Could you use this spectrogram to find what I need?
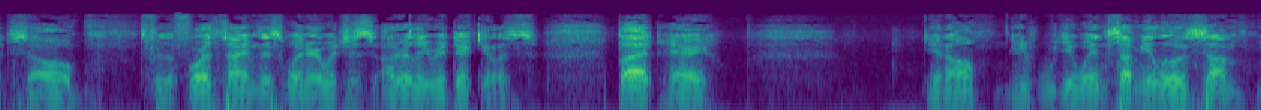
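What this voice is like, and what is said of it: Voice sounds a little off, unwell. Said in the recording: “my voice sounds a little funny, because once again, I'm not feeling good”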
